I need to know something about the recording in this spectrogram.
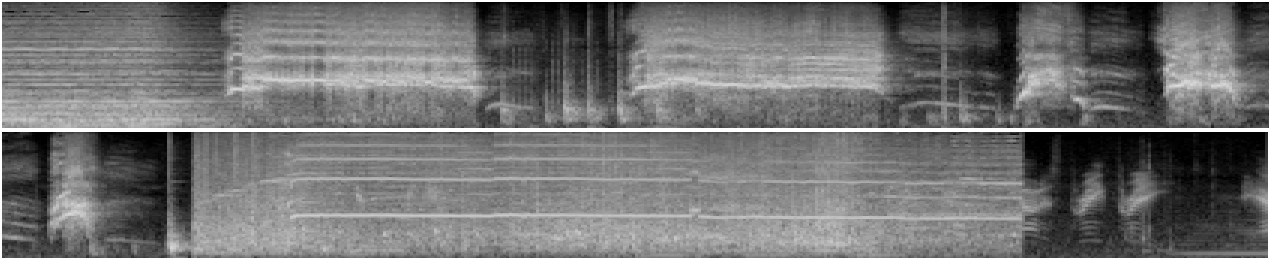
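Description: A man screaming in terror: several high, strained screams in bursts, then one long, high scream held for about five seconds that dips slightly in pitch before cutting off.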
